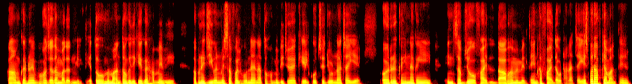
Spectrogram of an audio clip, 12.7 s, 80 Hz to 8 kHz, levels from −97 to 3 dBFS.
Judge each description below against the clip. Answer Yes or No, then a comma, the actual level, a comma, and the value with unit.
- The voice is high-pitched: No, low, 115 Hz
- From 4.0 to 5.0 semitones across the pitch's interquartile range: No, narrow, 2.5 semitones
